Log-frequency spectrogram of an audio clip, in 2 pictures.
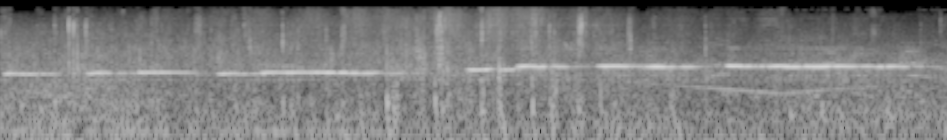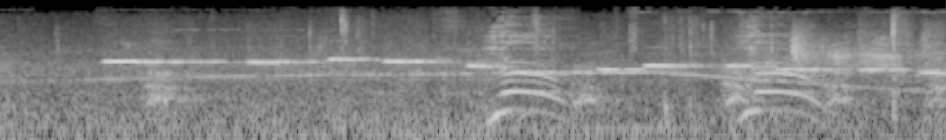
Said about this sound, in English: You ready with Felix Bautista? We ready for The Wire, the whistle of The Wire? Here we go.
